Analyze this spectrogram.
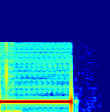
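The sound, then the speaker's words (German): A telephone ringing tone from an outgoing phone call: one steady, clear beep held for about a second, then cutting off into silence. “Gatterer ruft drei Tage vor den Landtagswahlen Saatdirektor Mariano Vettori an”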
